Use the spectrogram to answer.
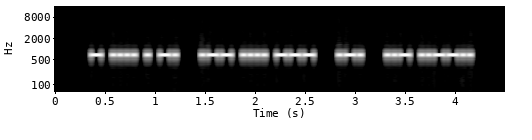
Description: Morse code, heard as a keyed tone, about 34 wpm, 700 Hz. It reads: THEN WHO R U?
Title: Sentences from Top 100 Words and Abbreviations 35wpm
